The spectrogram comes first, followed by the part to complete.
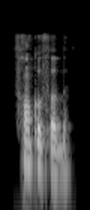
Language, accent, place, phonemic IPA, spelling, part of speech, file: French, France, Lyon, /fʁɑ̃.kɔ.fɔb/, francophobe, noun / adjective, LL-Q150 (fra)-francophobe.wav
- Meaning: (noun) Francophobe; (adjective) Francophobic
